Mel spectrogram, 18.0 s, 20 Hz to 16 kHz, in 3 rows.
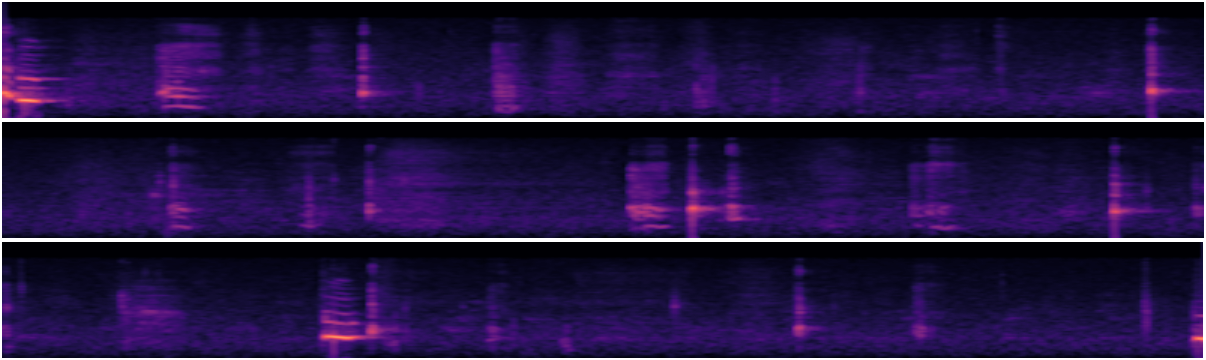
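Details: Hiccups from a 6-week-3-day-old baby boy: repeated short, sharp hiccups about every second with soft baby sounds between.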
